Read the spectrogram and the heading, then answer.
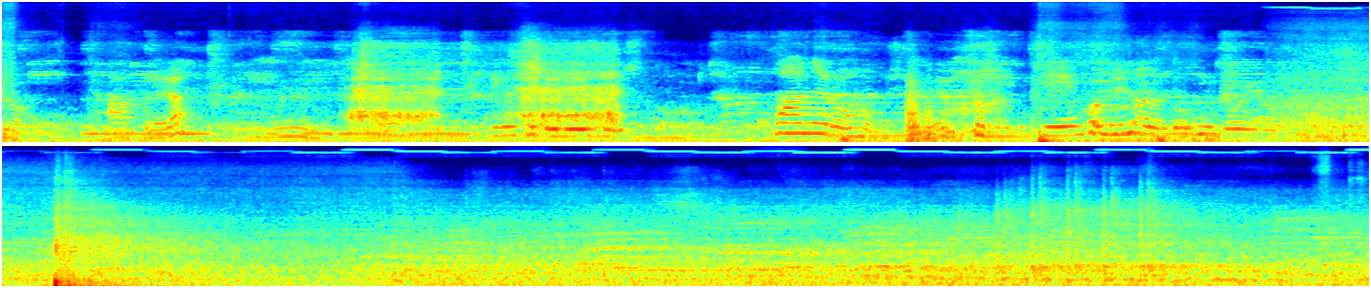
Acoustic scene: cafe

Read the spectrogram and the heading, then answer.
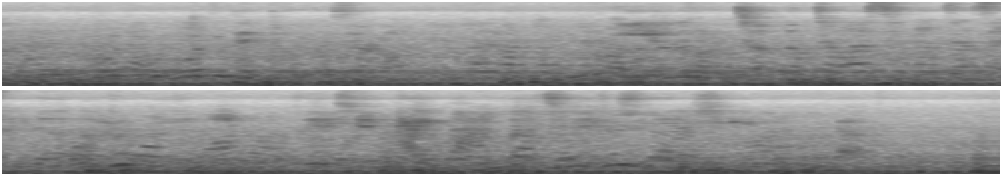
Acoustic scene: subway train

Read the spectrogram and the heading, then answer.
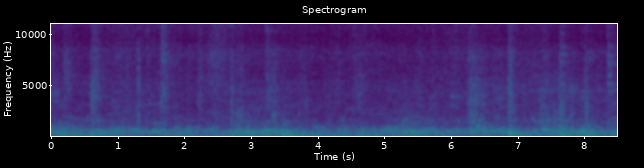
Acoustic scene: crowded indoor space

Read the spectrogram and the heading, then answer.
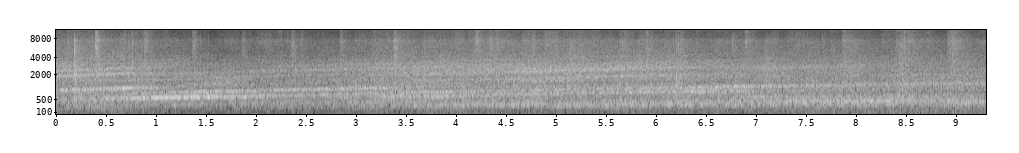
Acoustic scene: subway station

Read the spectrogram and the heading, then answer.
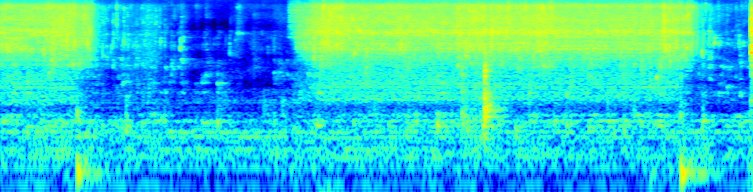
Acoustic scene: restroom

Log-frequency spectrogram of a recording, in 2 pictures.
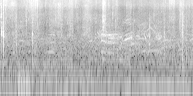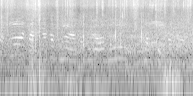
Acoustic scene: residential area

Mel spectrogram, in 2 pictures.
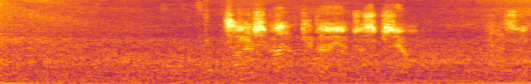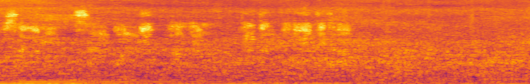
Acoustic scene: street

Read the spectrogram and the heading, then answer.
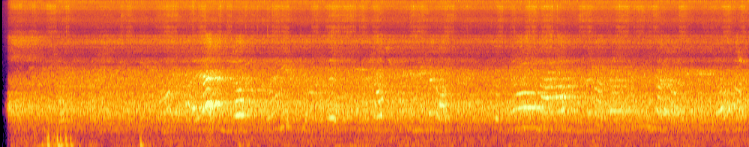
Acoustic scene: park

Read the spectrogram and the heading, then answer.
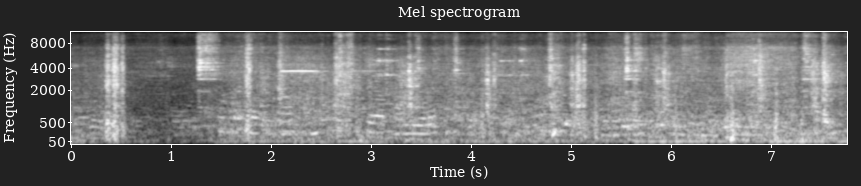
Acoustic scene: restaurant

